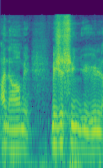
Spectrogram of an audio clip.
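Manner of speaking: mock self-pity. Mimics a self-despising believer.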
